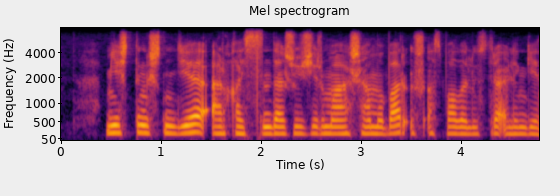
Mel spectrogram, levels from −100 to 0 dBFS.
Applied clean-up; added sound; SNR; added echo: none; none; none; none.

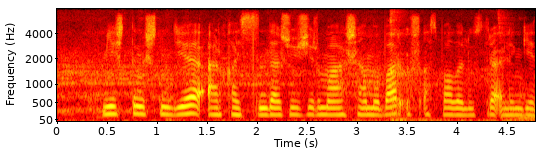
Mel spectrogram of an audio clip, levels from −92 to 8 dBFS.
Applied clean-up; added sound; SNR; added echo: none; Toilet flush; 12 dB; none.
